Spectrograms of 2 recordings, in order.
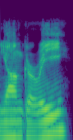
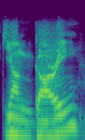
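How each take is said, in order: First: Yongari with a reduced middle, "YONG-guh-ree"; softer pronunciation. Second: Yongari with a full open "gar" in the middle; preferred pronunciation. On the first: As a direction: say Yongari with a light, unstressed second syllable. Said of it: "a little bit tougher than". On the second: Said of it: "it sounds a little bit tougher". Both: Shown as a demonstration.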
